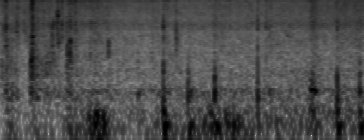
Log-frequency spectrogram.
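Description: Gentle taps on a goat's swollen, distended abdomen produce six soft, low, hollow thumps that ring briefly. The resonant sound indicates bloat with gas-filled, distended bowels.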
